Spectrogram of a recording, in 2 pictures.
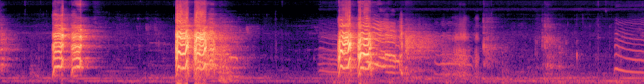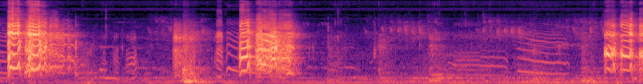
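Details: A baby parrot being tamed produces a long series of harsh screeches mixed with short, chattering upslurred notes. The calls are irregularly spaced, with a low hum in the later part.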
